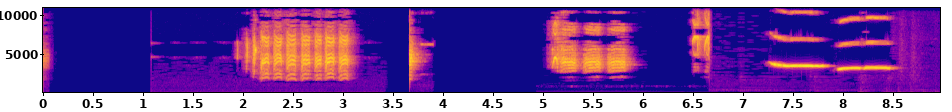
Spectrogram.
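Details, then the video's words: Black-capped chickadee: a rapid series of buzzy 'dee' notes, then a short burst and a brief raspy phrase. It ends with two clear, pure whistled notes, each sliding slightly downward. "Black-capped Chickadee Song! Black-capped Chickadee Call! Black-capped Chickadee Sound!"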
